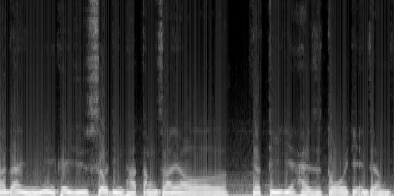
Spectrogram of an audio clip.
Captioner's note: engine braking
